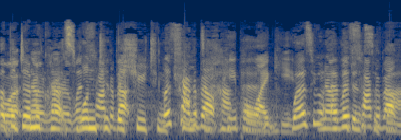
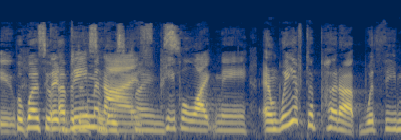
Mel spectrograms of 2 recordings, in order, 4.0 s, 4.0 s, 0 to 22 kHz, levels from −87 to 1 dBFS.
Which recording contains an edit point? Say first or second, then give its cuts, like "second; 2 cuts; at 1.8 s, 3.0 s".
second; 1 cut; at 2.5 s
